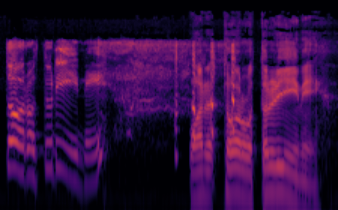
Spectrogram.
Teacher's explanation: it's not an L. It's a rolled R.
